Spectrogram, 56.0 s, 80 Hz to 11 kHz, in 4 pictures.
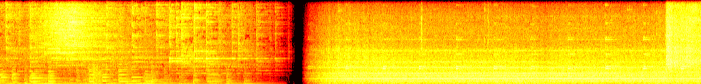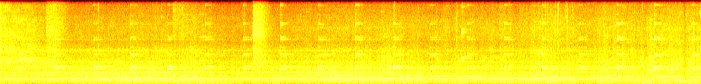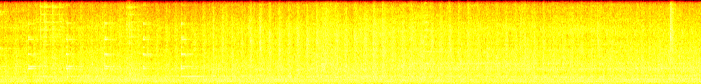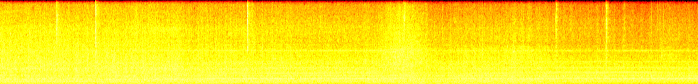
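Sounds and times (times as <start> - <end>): freight train running: 0.0 - 5.3, 6.2 - 56.0
train whine: 0.6 - 3.6, 6.1 - 56.0
sharp metal clanks: 28.6 - 32.6.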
